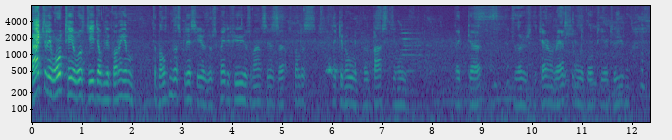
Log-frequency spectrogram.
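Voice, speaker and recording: Speaking at a fairly quick pace in a Donegal accent, the voice breaks into long, frequent pauses, swings widely in loudness, and sits over noticeable background noise. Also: man, medium pitch for a man, ordinary pitch variation. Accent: Donegal Irish. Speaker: local resident interviewee. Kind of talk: casual reminiscing chat. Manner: halting, many fillers.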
